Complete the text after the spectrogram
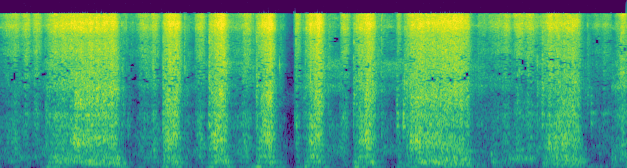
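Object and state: Carpet pile being raked.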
